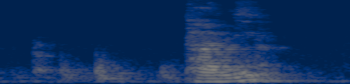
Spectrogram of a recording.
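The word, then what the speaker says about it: 谷: And if you pronounce actually in alphabet, they're written in the same way. Uhhuh. Uh valley which is tani tani tani is valley.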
